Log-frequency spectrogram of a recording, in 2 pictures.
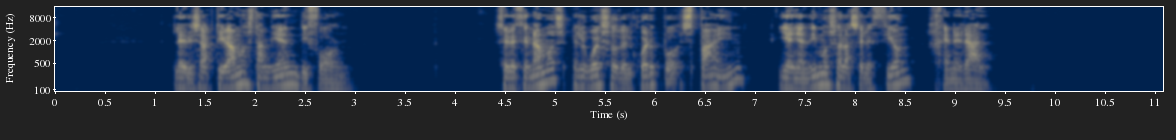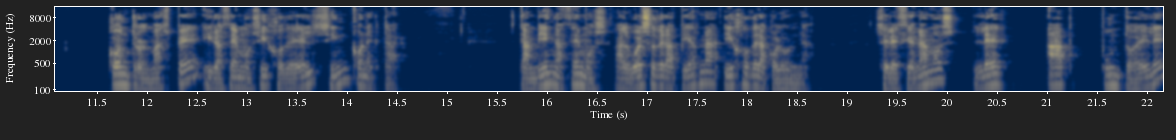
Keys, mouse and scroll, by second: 2.2-4.4 middle drag, 3.2 click, 6.9 right click, 10.0 right click, 12.4 ctrl+p, 20.6-22.1 middle drag, 21.1 right click.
